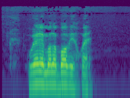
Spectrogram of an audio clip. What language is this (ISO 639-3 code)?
kur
